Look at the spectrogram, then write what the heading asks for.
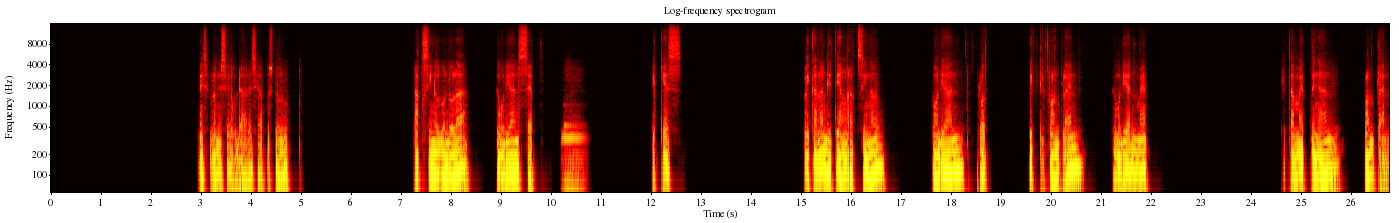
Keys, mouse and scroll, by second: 3.4 right click, 5.6 click, 9.7 click, 11.8 click, 15.1 right click, 18.2 click, 19.8 click, 21.6 click, 24.0 click, 26.2 click.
